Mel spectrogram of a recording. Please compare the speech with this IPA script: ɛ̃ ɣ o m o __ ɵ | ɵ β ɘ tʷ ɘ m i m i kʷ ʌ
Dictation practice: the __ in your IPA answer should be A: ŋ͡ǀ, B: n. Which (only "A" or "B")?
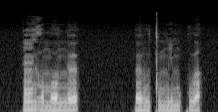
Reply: B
